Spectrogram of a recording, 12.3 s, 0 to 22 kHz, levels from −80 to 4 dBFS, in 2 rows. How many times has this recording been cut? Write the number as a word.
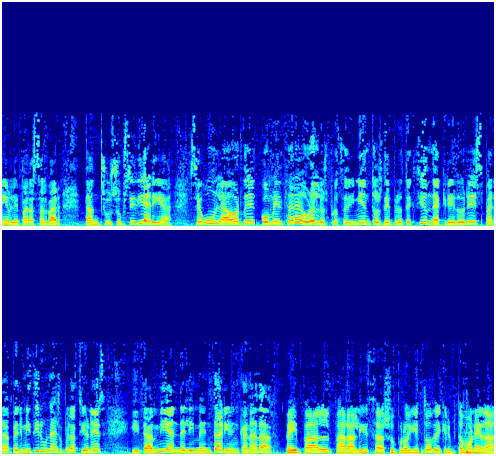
three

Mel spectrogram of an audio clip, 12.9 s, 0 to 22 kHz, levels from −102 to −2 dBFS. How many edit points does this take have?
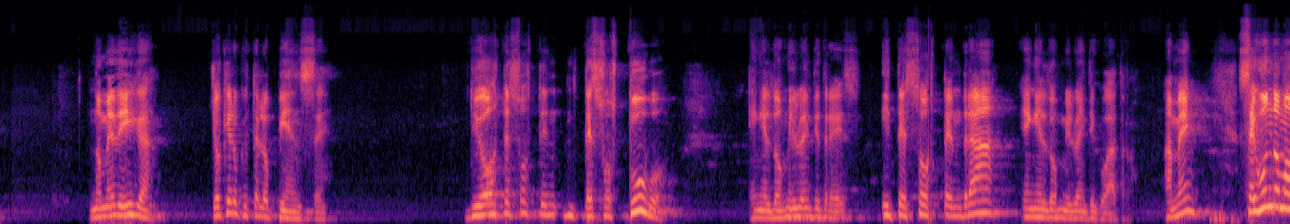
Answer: zero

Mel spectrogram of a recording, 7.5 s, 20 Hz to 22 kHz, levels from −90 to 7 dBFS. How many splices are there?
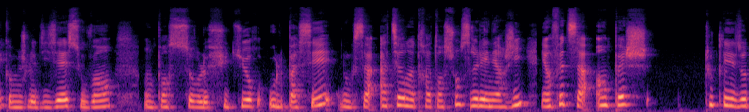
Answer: three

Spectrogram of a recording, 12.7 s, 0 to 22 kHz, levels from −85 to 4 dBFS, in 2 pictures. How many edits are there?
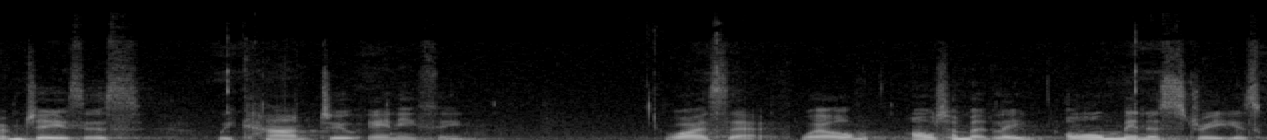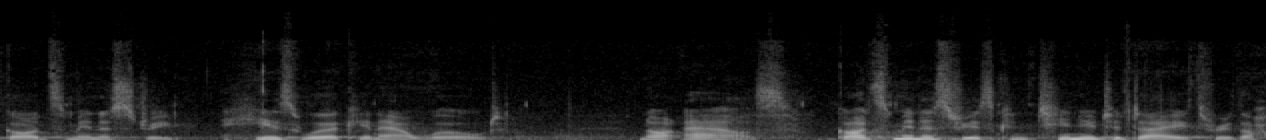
two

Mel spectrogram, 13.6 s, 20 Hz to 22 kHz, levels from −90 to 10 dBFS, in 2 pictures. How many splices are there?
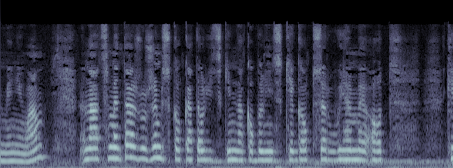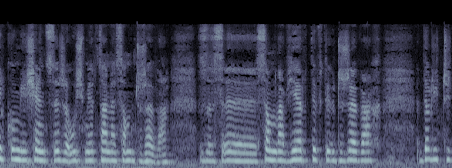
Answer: zero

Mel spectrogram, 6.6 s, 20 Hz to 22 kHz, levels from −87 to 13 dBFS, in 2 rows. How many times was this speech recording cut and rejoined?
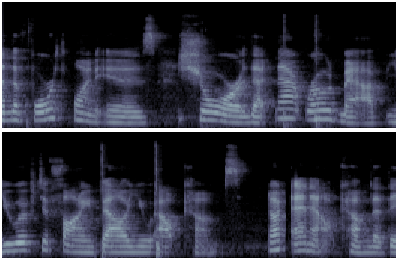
four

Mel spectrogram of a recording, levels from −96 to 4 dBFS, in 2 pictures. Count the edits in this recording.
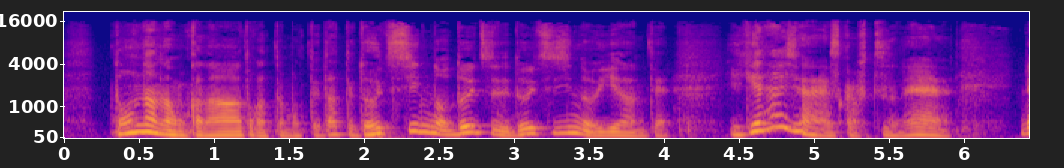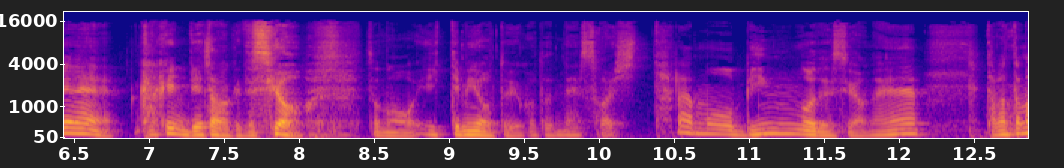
zero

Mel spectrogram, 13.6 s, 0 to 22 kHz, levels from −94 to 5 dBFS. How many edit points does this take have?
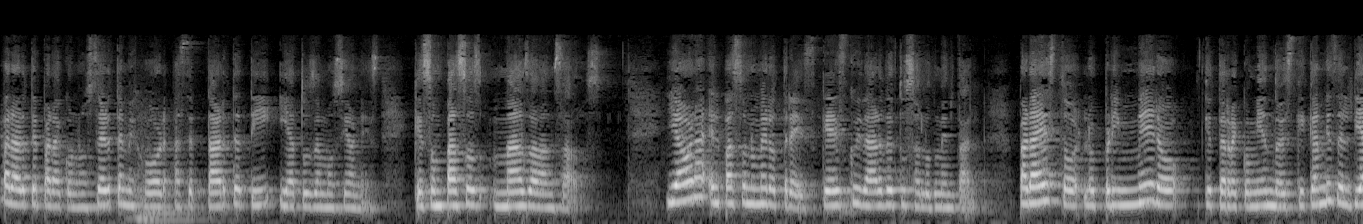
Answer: zero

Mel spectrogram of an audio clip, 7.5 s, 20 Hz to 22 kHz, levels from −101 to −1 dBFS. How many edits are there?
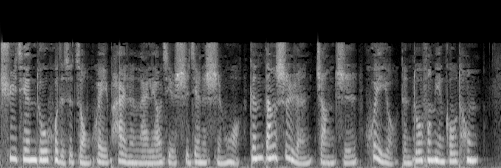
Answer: two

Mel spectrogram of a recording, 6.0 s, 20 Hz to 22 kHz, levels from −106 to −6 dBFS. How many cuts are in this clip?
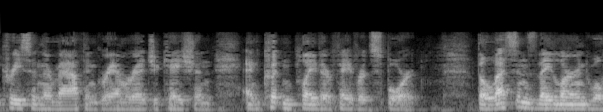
zero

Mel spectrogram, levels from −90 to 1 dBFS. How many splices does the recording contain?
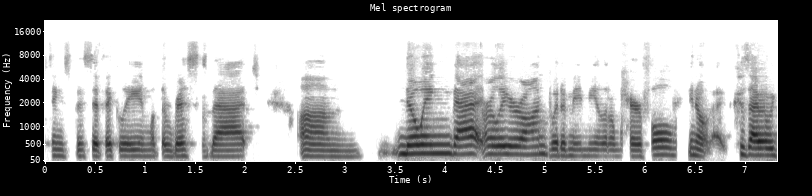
six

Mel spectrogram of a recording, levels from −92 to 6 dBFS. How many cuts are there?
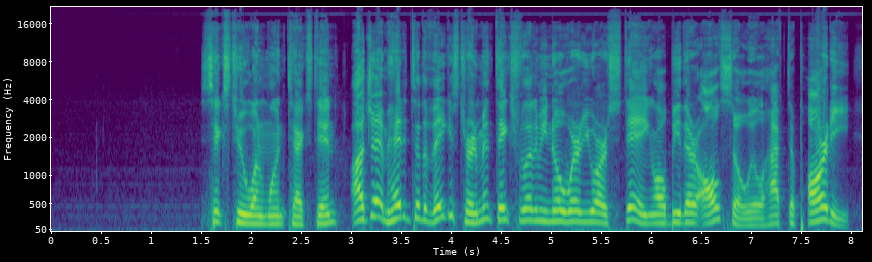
one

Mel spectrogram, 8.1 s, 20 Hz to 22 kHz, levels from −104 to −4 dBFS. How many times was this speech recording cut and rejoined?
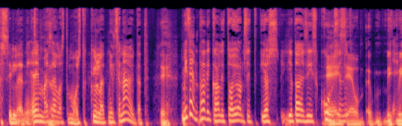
one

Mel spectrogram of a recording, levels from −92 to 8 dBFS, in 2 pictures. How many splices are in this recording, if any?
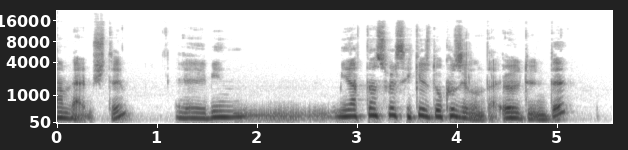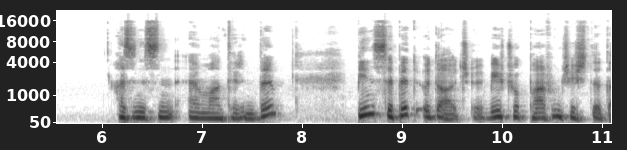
zero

